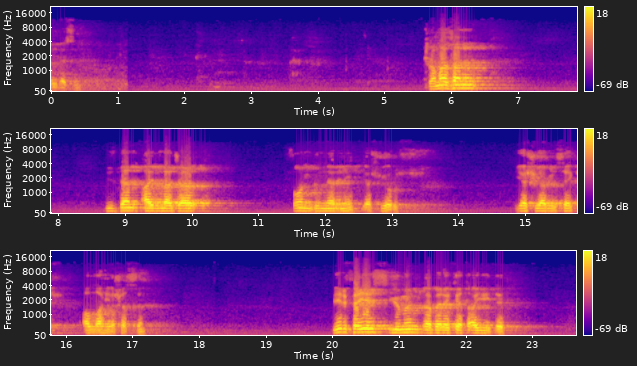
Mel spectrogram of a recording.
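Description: An elderly man speaks slowly and emotionally in short phrases, close by, with pauses between them.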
